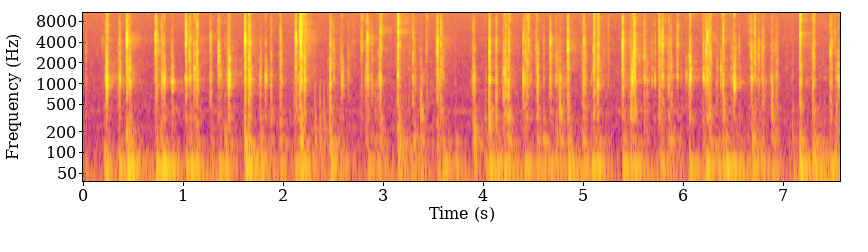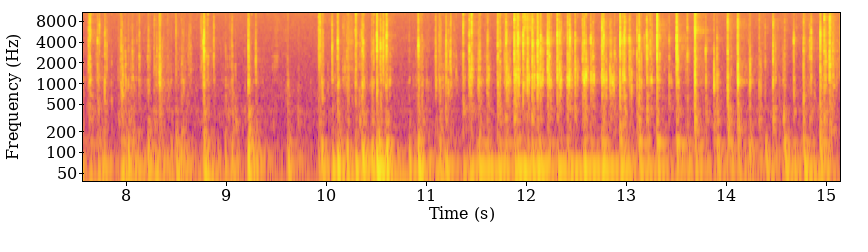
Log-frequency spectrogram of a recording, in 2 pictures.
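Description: Fingertips type rapidly on a full-size black plastic computer keyboard with a hollow body and plastic keys, producing a dense stream of short, sharp, bright clicks that die away almost instantly over a steady low hum. After a brief lull near the ten-second mark, the tapping returns louder and busier.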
